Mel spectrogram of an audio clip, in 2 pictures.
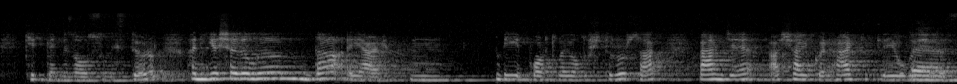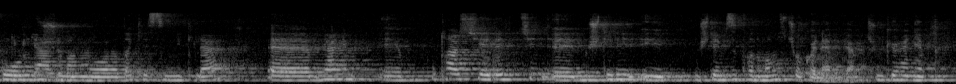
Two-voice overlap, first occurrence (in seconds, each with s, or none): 9.1 s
